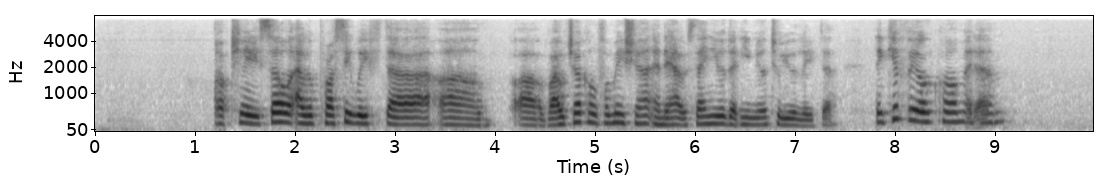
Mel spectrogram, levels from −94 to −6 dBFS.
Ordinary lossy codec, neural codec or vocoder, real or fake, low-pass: MP3, 48 kbps; codec, 16 kHz in and 24 kHz out, 0.6 kbps, FocalCodec, streaming, 4096 codes; fake; 7.2 kHz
